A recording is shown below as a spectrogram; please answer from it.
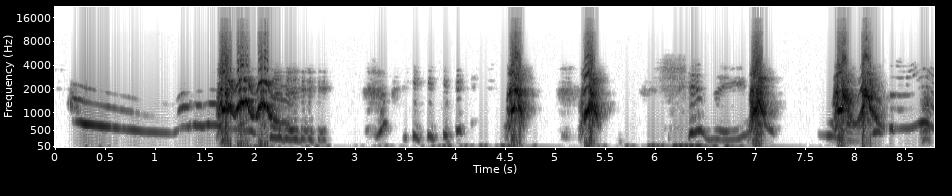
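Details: A 3½-month-old puppy at play, barking hard: sliding whines lead into clustered sharp barks, with soft whimpers between them and further single and paired barks.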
